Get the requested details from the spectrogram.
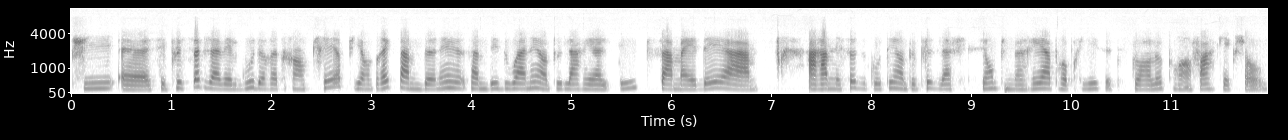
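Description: Big swings in loudness mark a woman's monotone, flat delivery at a moderate pace. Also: medium pitch for a woman. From Quebec, Charlevoix (La Malbaie). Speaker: author. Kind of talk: interview. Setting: phone call.

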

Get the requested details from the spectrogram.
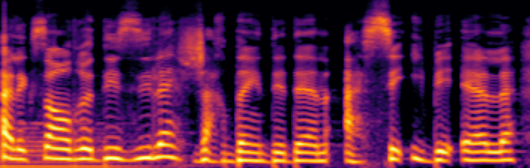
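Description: This Quebec-accented voice has a dry, close sound with no echo. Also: woman. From Quebec, Saint-Jean-sur-Richelieu (South Shore of Montreal). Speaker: radio host. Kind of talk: radio music countdown hosting. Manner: casual, chatty with fillers.

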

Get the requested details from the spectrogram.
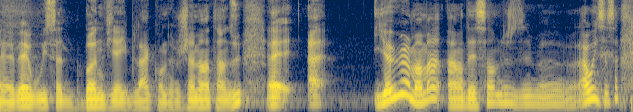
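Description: Speaking at a fairly quick pace with long, frequent pauses, a man at medium pitch makes very wide pitch swings on a very clean recording with a silent background. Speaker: comedian co-host of community radio show. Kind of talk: comedic radio banter.

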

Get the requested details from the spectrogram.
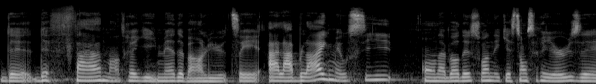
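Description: A woman with a dark, mellow tone and fairly low pitch speaks at a fairly slow pace. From Quebec, Laurentides suburbs (Mirabel, Saint-Janvier). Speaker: collage artist and zine maker. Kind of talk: radio interview.

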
